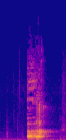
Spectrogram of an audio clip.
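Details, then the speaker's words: Girl burping after drinking a whole drink and feeling bloated: a single short, voiced belch rising abruptly from quiet and fading out. "my stomach just feels like so much air bloated mhm me too oh don't burp on me what the heck"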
